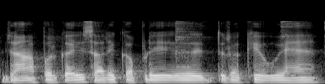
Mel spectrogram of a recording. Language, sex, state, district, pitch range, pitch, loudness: Hindi, male, Jharkhand, Ranchi, 100-105 Hz, 100 Hz, -12 LUFS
